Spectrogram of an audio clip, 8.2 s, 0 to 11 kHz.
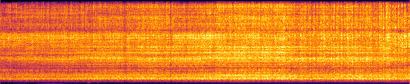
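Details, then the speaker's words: Manson lathe turning a 1/2-inch brass bar at about one-fifth normal brass speed, very fine light cut: steady even whir with soft hiss, no chatter, knock or squeal; lathe cuts smoothly under light load. "okay here we go very very very fine cut i'm not going to put too much of a load on"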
